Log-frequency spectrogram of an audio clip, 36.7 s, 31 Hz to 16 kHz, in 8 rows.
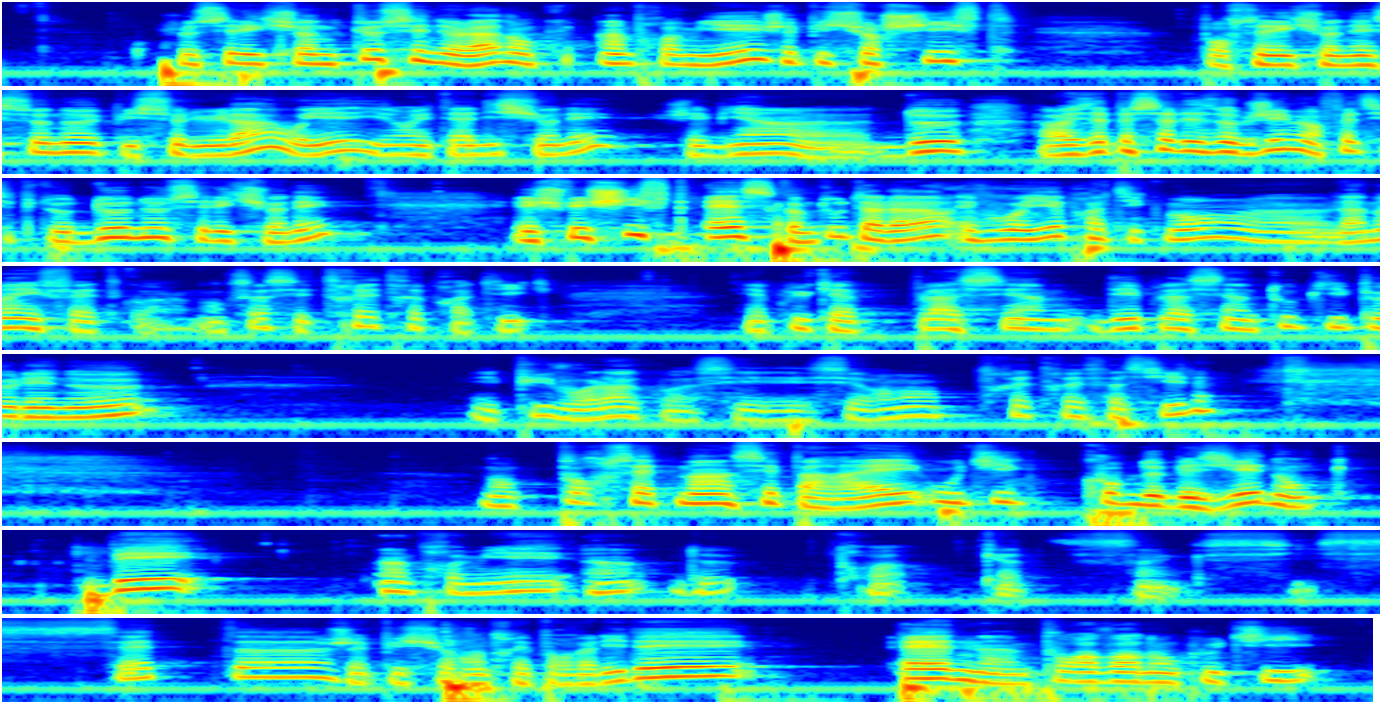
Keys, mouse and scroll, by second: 0.4 click, 1.7 click, 3.3 shift+click, 4.5 shift+click, 11.5 shift+s, 14.6 click, 15.5 click, 17.7-18.8 drag, 19.4 click, 20.5 middle click, 22.0 KP_Subtract, 22.7-23.7 drag, 24.0 click, 27.5 click, 27.9 b, 28.7 click, 29.4 click, 30.2 click, 30.7 click, 31.3 click, 31.8 click, 32.4 click, 32.9 middle click, 32.9 scroll up 1, 33.7 Return, 34.4-34.9 scroll up 1, 35.2 n, 35.5-36.0 scroll up 1, 36.4-36.7 drag.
